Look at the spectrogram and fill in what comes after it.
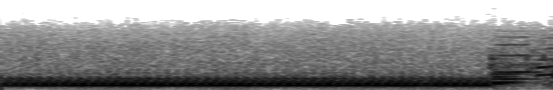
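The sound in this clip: Car engine running on Atlantic Imperial gasoline, a loud, steady droning hum with strong low harmonics that changes abruptly in tone just before the end.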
